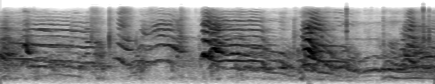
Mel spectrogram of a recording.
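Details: Whimpering from a White Swiss Shepherd litter aged three weeks, impatient for their mum Cova to return and nurse them. Long, wavering, sliding whines overlap indoors, with sharp rising cries at about two and three seconds.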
